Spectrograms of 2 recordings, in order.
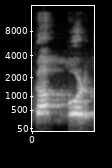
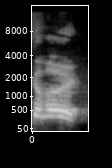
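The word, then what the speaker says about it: cupboard: अब बहुत सारे बच्चे इसको कप बोर्ड पढ़ेंगे, है ना? कप बोर्ड नहीं है, इट्स कबर्ड।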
